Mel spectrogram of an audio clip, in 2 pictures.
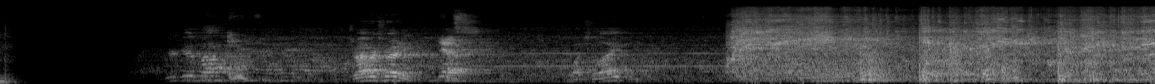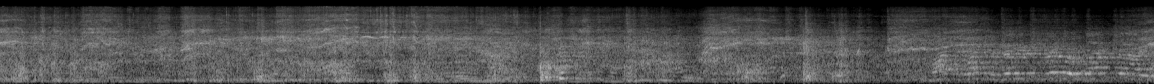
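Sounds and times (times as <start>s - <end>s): toy truck electric motors whining: 7.2s - 23.0s
tyre noise on concrete: 8.2s - 20.9s.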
